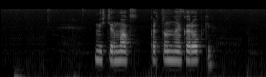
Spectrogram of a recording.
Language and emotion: Russian, sad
